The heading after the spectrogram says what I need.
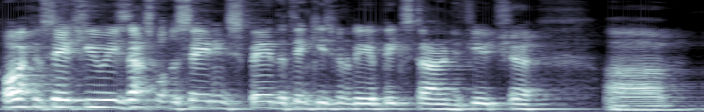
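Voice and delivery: normal talking voice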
